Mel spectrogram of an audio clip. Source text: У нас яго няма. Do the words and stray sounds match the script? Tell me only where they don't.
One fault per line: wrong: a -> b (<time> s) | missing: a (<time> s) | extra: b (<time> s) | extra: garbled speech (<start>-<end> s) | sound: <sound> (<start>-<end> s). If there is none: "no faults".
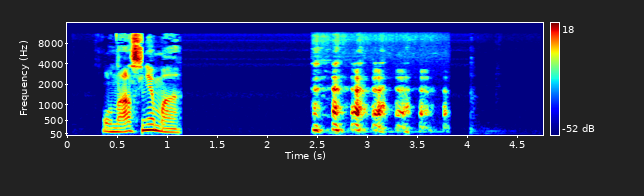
missing: яго (0.8 s)
sound: laugh (2.5-3.9 s)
